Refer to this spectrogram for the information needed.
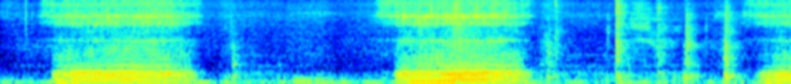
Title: My beautiful wife snoring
